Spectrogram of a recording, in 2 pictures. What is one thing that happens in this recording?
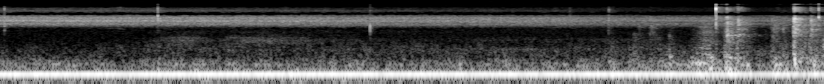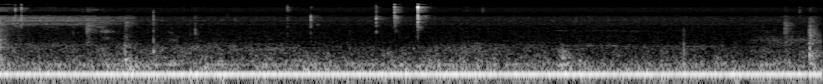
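Plastic toy bricks click together.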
